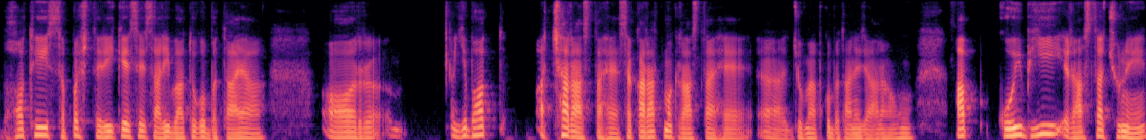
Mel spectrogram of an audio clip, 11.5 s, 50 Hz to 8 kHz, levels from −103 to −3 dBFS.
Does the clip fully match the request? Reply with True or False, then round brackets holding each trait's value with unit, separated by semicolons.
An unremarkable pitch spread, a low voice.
True (4.3 semitones; 110 Hz)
